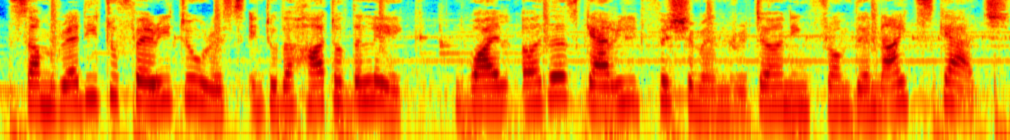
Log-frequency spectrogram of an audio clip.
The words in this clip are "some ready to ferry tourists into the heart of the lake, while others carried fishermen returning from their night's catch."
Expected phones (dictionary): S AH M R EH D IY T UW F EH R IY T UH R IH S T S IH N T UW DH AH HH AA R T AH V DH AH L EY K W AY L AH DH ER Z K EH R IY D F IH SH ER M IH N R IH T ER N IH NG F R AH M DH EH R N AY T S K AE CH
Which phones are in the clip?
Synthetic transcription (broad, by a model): S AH M R EH D IY T UW F EH R IY T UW R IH S T S IH N T UW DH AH HH AA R T AH V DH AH L EY K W AY L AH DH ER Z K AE R IY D F IH SH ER M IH N R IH T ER N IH NG F R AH M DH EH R N AY T S K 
